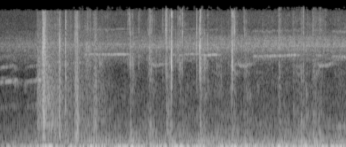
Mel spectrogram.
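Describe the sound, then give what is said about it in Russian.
An owl stalking a vole at night: a series of sharp crackles and rustling snaps scattered irregularly over a steady low rumble, with a faint thin high-pitched tone running through the background. “А вот килограмм смертельного пуха. Сова выслеживает полевку.”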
